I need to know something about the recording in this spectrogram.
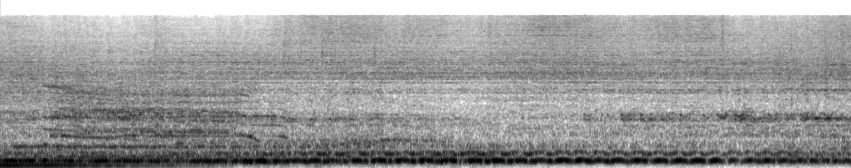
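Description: Thrash metal song ending on a held, distorted chord. The bass drops out about two seconds in, leaving a steady, wavering low drone ringing on.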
